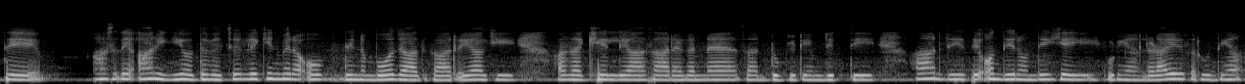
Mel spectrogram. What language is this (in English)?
Dogri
